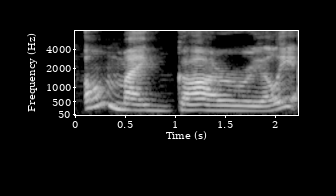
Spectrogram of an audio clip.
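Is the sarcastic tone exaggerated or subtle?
exaggerated. The sarcasm is heavy and exaggerated. The speaker calls it wrong. "if your tone is too sarcastic, it's corny"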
